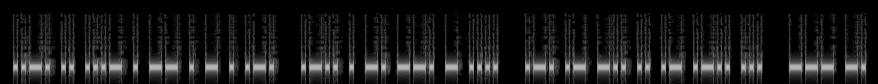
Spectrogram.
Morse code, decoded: FIVEMETER LENGTH RADIALS ON

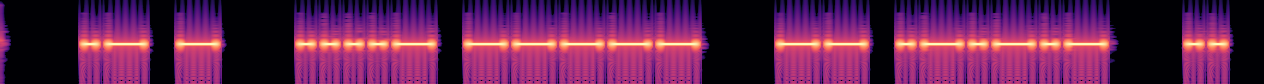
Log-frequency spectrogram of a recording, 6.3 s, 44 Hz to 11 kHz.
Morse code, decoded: AT 40 M. I

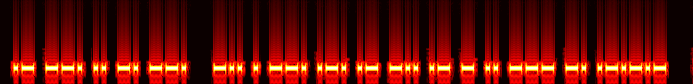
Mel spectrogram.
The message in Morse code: AGING DEGRADATION.

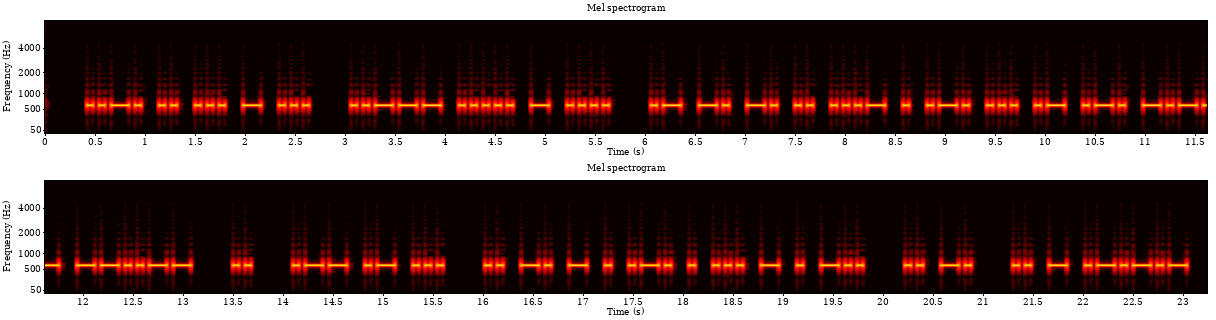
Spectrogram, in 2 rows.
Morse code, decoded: FISTS 25TH ANNIVERSARY, I WAS INTERESTED IN IT.

